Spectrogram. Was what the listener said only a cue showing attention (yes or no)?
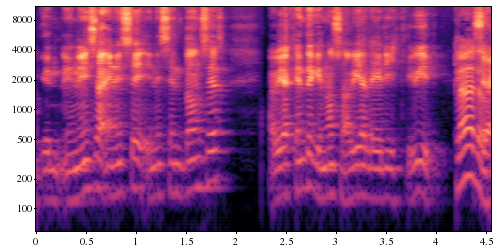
yes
